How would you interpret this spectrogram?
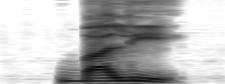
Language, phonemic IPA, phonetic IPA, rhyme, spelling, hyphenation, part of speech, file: Bengali, /ba.li/, [ˈba.li], -ali, বালি, বা‧লি, noun, LL-Q9610 (ben)-বালি.wav
- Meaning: sand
